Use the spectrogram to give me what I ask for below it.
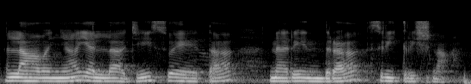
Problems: none marked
